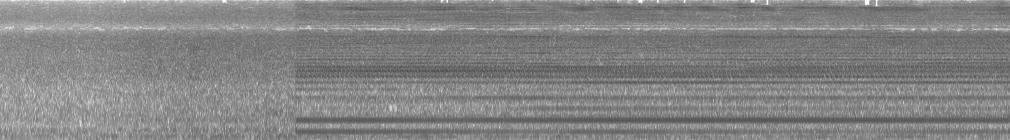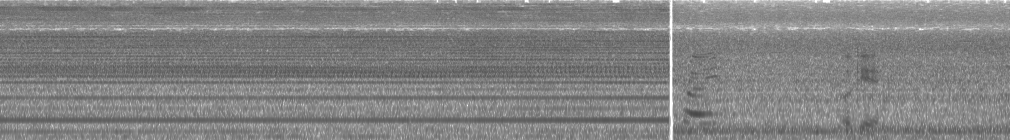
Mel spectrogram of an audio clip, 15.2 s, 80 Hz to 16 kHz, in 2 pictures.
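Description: A jumbo coiler machine arm rises with a steady mechanical whine and hum from roughly 2 to 12.5 seconds, loud and close, over a constant background drone.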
